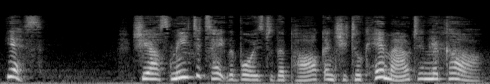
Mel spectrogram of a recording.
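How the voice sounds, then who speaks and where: Actress as lady's companion, deferential, uneasy, fairly high voice, period radio drama, faint background noise. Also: animated, normal speed, darkish tone, natural voice.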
